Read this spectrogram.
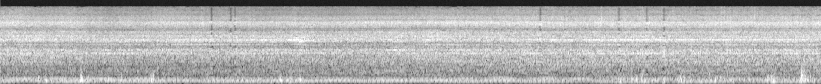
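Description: A mower engine hums steadily nearby.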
